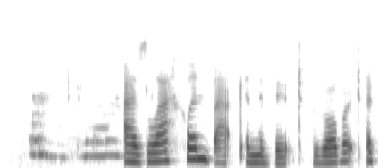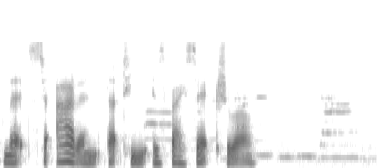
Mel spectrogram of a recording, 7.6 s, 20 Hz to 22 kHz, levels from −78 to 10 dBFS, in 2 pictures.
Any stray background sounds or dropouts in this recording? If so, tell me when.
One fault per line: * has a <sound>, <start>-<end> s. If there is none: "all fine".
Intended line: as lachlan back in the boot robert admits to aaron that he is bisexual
all fine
